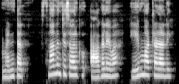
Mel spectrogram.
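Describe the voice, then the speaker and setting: A woman's voice: high voice, normal speed, a bit bright. Woman doing an irritable, snapping young husband. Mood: irritated.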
